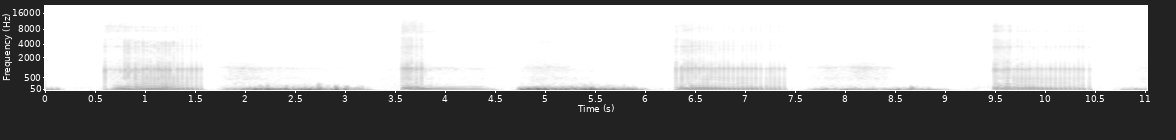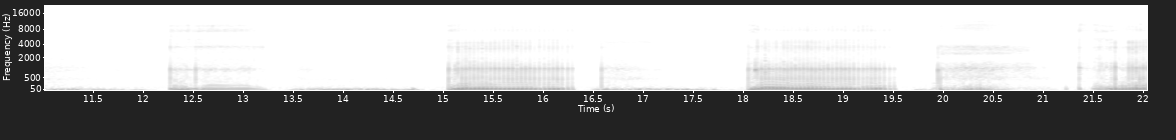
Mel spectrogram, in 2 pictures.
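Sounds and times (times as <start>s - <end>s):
rattling snore: 0.6s - 1.6s, 6.3s - 7.4s, 9.5s - 10.5s, 15.1s - 16.3s, 18.0s - 19.6s, 21.4s - 22.0s
soft breath: 1.7s - 3.6s, 4.6s - 6.3s, 7.6s - 9.5s, 10.7s - 11.8s, 13.5s - 14.8s, 16.5s - 17.7s, 19.9s - 21.1s.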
